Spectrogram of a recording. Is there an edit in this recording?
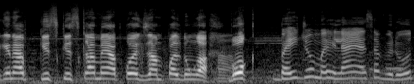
yes; 1 cut; at 2.5 s

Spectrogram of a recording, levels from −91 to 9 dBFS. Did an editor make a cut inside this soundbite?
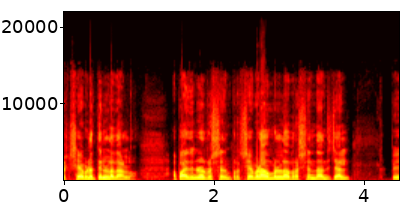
no; 0 cuts

